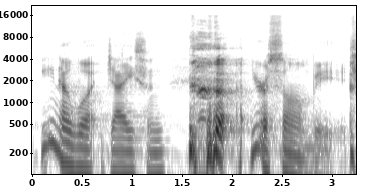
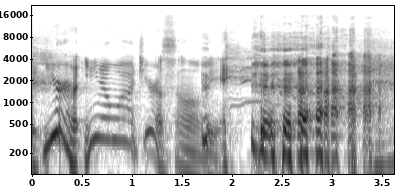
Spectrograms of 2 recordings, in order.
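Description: First: Texas twang, laughing through it; Eddie's country twang. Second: Much higher, louder Texas twang, laughing, slow; Eddie's twang, run together. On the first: Eddie calling back the narrator in a Texas country twang. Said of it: "in his country twang say". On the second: Eddie teasing the narrator, running "son of a bitch" together in a Texas twang. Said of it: "he'll just run it all together". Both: Retold or imitated.

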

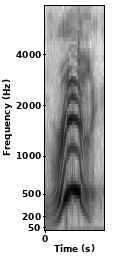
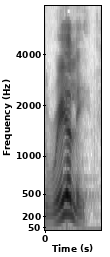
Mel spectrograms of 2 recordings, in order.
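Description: First: High, loud, squealed really; amazed. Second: Low, punched really; lightly incredulous, kept low; taken aback. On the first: Student hearing he will be helped, amazed. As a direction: burst out in astonished delight. Second, bigger disbelief at offer. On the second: Student told God sent this man, taken aback. First disbelief at man's words. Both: Retold or imitated.

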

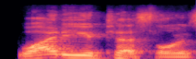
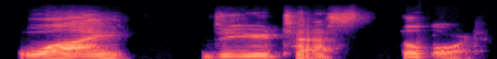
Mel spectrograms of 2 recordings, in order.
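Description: First: Why do you test the Lord? said again louder with a push on "why"; pressed home. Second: Said in the usual way. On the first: Shown as a demonstration. Preacher repeats Moses' question to press it home, pushing on "why". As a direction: lean hard into "why" as a rebuke.

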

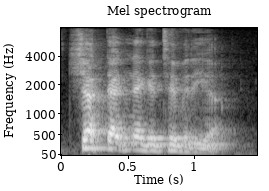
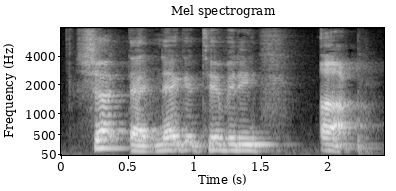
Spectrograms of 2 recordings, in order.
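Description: First: Said in the usual way. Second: "up" set apart after a pause; slow emphatic command. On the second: Real, not acted. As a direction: stretch the phrase, then land "up" on its own. Command repeated slower for emphasis.

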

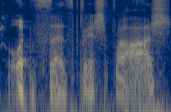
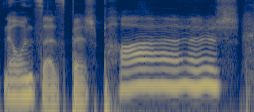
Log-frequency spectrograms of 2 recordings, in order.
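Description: First: Breathless, high squeak through laughter; helpless laughter. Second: Slow, high, stretched final word; drawn-out disbelief. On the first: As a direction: wheeze it out while cracking up. Cracking up at an absurd phrase. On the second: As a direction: draw out POSH in amused disbelief. Repeats the absurd phrase slowly. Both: Real, not acted.

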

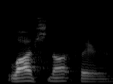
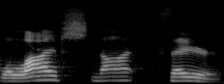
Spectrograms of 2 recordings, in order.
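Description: First: Said in the usual way. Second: Slow, louder grumbling quote of a complainer; mock complaint. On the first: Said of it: "Yeah, that's right". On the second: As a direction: drag out "life's not fair" like a sulky protest. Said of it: "When you want to talk about".

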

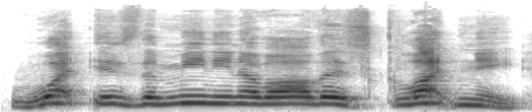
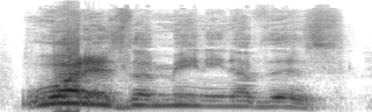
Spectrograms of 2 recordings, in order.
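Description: First: Louder, scornful queen's demand; evil queen. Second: Commanding, much louder queen's demand; icy queen, demanding an answer; evil queen. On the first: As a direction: hurl the question at them. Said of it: "she said again". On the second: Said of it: "asked the witch queen". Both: A narrator's reading.

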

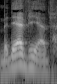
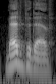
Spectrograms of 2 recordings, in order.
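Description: First: Medvedev tried slowly, first try; trying the name. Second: Medvedev said as med-ve-dev, settled; name got right. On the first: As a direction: sound out Medvedev carefully. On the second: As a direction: say Medvedev firmly with falling tune. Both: Shown as a demonstration. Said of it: "I can't ever do that".

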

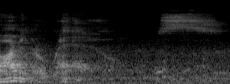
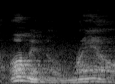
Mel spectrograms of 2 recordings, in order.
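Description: First: Slow, breathy whispered awe. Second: Low, hushed awe; awed low voice. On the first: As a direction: whisper it as if lost in glory. Repeated very slowly in a whisper. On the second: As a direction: drop deep into wonder. Quoting herself, awed. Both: Retold or imitated.

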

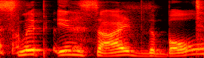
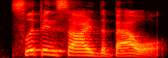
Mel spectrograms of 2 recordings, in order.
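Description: First: "bowl" said as bowl, like a toilet bowl, rising question; slow, puzzled "bowl" rhyming with hole; bowl pronunciation. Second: "bowel" said with two syllables, bow-el, falling; slow, certain "bowel" like the intestine; bowel pronunciation. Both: Shown as a demonstration.

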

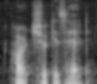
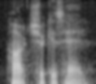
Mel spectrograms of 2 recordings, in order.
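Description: No difference in how they are said.

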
